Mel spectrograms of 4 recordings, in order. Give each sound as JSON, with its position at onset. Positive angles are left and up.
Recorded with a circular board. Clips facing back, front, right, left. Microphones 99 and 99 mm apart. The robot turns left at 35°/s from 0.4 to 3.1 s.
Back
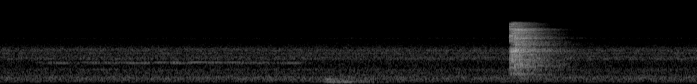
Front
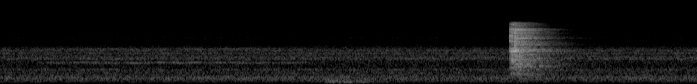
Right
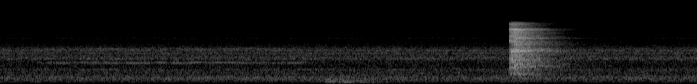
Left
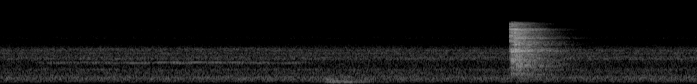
{"t": 3.2, "sound": "a cupboard door", "azimuth_deg": 150, "distance_m": 2.5}
{"t": 5.1, "sound": "a camera shutter", "azimuth_deg": -120, "distance_m": 1.5}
